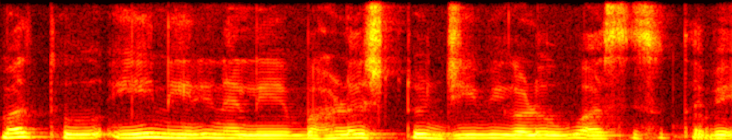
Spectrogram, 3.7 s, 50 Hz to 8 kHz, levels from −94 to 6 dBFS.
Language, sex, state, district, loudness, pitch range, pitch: Kannada, female, Karnataka, Chamarajanagar, -14 LUFS, 180-210 Hz, 195 Hz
